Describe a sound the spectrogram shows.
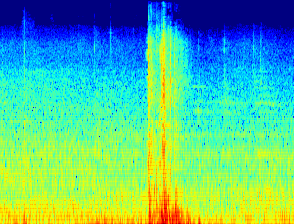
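Something bumps and rubs right against the microphone.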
